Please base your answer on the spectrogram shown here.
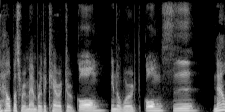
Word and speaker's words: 公: The pronunciation of the character "公" is similar to the English word "gone".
